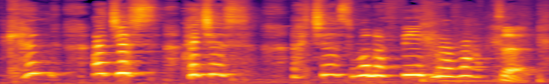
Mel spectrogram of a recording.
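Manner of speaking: very high, squeaky plea; exasperated pleading. Real, not acted. Pleading while under game attack.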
